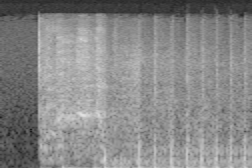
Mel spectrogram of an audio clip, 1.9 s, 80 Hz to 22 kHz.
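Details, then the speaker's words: Kawasaki KLR650 single after full carburetor rebuild and mods, mixture screw 2¾ turns out: fires instantly with no delay and settles into crisp, even thumps; clean, healthy start. "there you go don't you listen and watch the christmas of it there's no delay it's almost like a mechanical card now"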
